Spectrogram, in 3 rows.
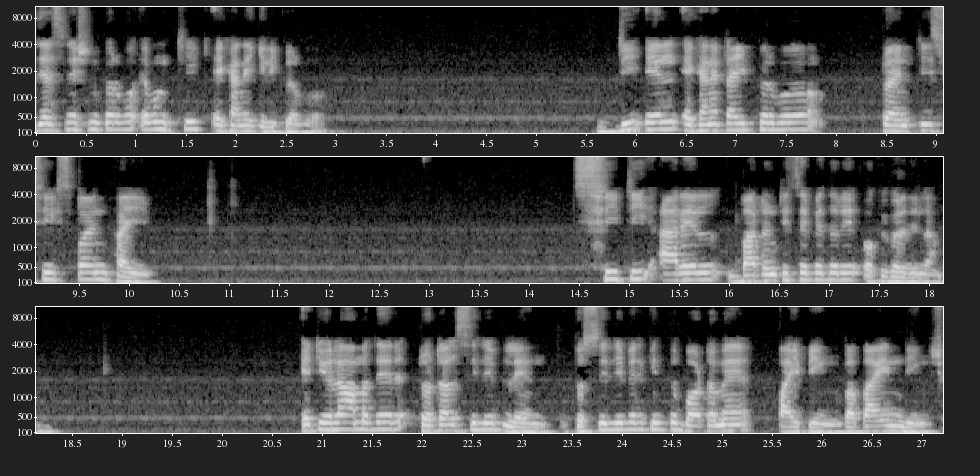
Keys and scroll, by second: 8.5 KP_2, 9.0 KP_6, 9.4 KP_Decimal, 9.9 KP_5, 10.7 Return, 18.6 Home.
